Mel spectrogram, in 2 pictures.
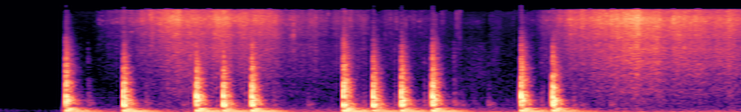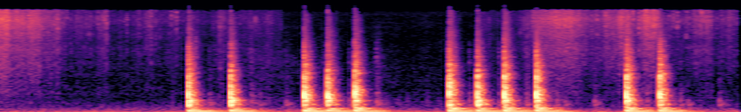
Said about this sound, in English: Then why didn't you answer the secret knock? We didn't know it was a secret knock.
